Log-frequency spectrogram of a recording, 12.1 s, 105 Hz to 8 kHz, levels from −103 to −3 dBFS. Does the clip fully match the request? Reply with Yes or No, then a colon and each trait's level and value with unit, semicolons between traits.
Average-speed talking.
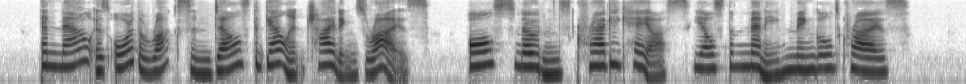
No: slow, 90 wpm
